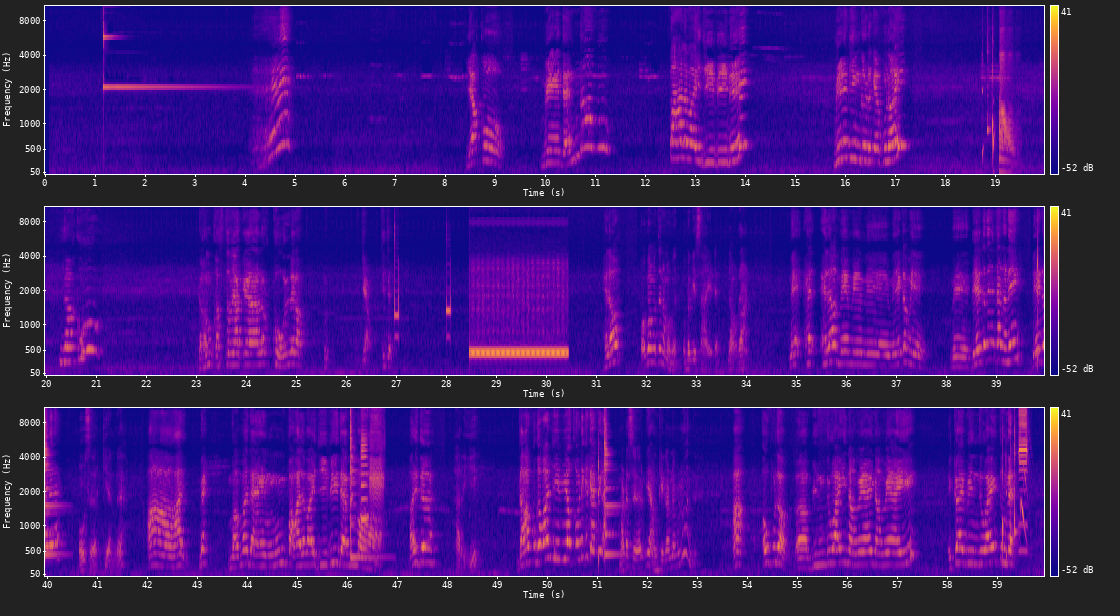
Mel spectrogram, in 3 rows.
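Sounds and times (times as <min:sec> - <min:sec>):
bell-like ding: 0:01.2 - 0:04.1, 0:39.8 - 0:40.6, 0:46.1 - 0:46.8, 0:51.0 - 0:51.8
phone keypad beep: 0:28.0 - 0:30.5, 0:46.1 - 0:46.8, 0:59.1 - 0:59.6
low telephone line tone: 0:28.4 - 0:30.5.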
